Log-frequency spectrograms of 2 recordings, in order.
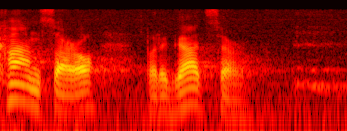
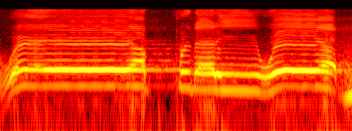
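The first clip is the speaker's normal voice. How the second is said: put-on high, loud sing-song call to a baby; playful baby calling; 12 semitones higher, 10 dB louder, slower than usual. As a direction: lift the baby and call up to her. Father lifting baby up high.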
